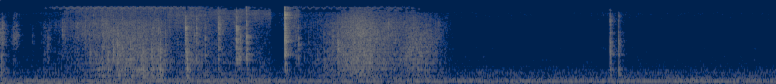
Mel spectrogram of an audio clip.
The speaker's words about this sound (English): So he could have told us the code. Just keep typing.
